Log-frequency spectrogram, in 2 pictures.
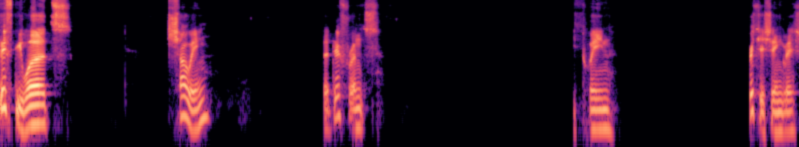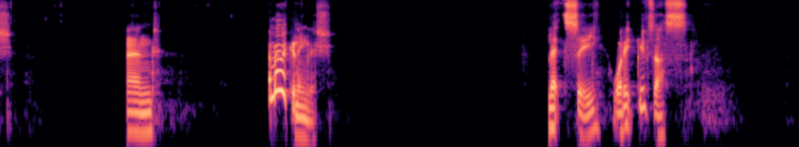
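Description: An older man speaks calmly in short phrases with pauses, close to a microphone.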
